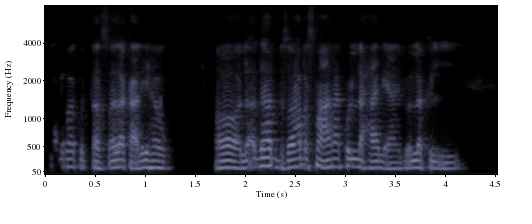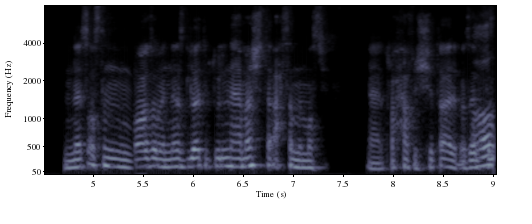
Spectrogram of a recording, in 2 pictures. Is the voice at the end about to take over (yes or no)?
yes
